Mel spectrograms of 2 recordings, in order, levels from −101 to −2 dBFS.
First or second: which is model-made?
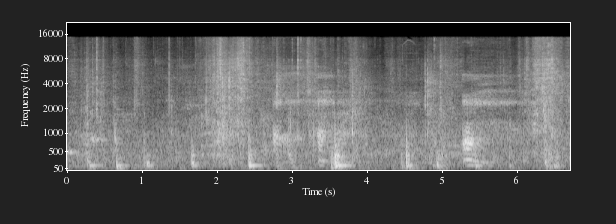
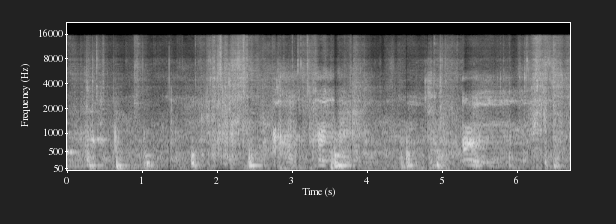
second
